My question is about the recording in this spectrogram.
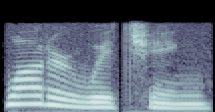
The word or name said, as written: water witching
